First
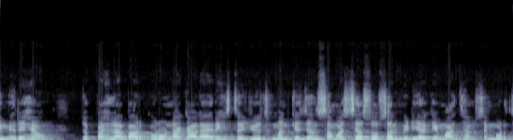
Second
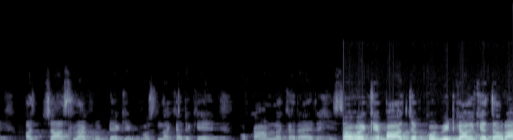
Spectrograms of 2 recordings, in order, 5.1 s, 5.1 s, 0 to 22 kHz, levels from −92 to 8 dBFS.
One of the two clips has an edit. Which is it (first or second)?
second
